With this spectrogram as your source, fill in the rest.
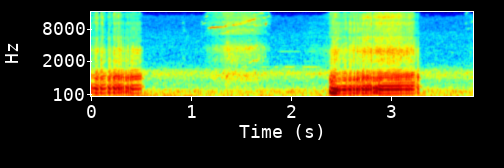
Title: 失眠有救！聽完一起睡著🐱貓主子全程療癒鼾聲～無剪輯可愛記錄|My Cat Snoring LOUDLY 😴 Unedited Video of The Cutest Sleepy Sounds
